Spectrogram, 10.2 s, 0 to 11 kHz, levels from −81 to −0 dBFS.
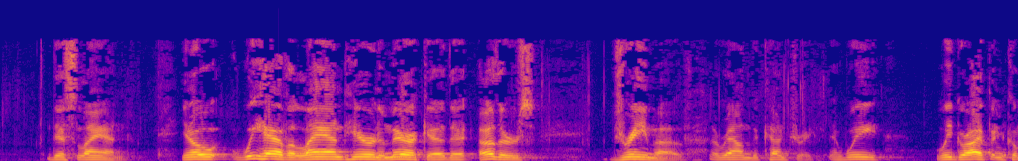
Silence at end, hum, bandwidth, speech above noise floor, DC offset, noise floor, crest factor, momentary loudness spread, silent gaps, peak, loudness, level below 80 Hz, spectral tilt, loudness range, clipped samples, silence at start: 0 s; none; 8.8 kHz; 32 dB; under 0.1%; -47 dBFS; 16 dB; 21 LU; none; 0 dBFS; -15 LUFS; -62 dBFS; -5.5 dB/octave; 8 LU; under 0.1%; 0.5 s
